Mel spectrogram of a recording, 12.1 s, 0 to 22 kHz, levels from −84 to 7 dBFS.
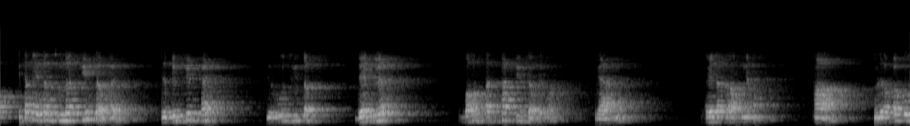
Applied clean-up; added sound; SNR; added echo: none; none; none; reverberation time 1.0 s.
